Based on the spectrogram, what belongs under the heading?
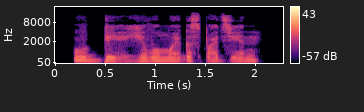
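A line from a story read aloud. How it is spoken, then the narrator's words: Fearful disgusted hiss. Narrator (Russian): Прошипела Азимандия со страхом и отвращением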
